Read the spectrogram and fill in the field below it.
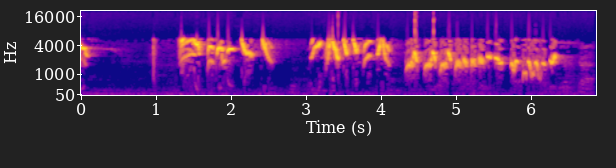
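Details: White-rumped shama singing a full-isian training song, packed with varied phrases: a whistle at the start, then rapid bursts of sharp, twittering and rising notes in quick succession, growing more continuous toward the end.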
